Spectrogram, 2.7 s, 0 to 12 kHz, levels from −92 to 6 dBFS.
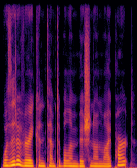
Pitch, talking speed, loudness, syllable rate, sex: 190 Hz, 195 wpm, -16 LUFS, 5.7 syllables/s, female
